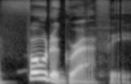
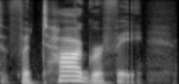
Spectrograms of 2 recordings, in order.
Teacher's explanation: Lots of learners say photography, stressing the first syllable, but it's photography. The stress sits on the second syllable. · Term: Word stress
